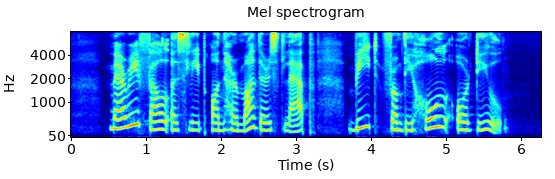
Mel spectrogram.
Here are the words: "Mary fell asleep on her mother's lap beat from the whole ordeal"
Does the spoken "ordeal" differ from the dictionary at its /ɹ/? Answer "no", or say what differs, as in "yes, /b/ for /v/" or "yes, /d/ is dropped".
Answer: no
